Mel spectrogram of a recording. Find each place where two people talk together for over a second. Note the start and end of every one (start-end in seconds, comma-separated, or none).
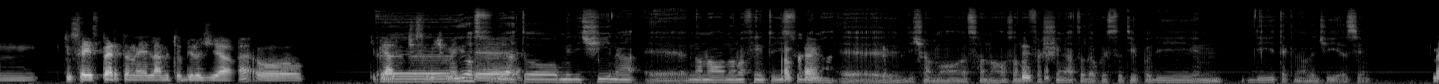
3.7-5.3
